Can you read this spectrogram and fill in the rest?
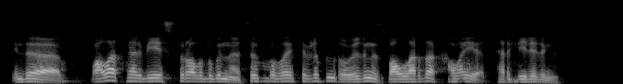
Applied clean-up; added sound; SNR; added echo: neural mask model DeepFilterNet 3.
